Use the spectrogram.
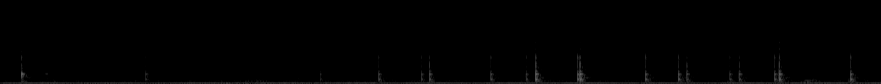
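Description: Fingertips tap near the right edge of a large, hollow, printed cardboard PlayStation 4 box whose contents are unknown. The taps are soft, dull, and irregularly spaced, each dying away almost instantly, over a steady low hum.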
